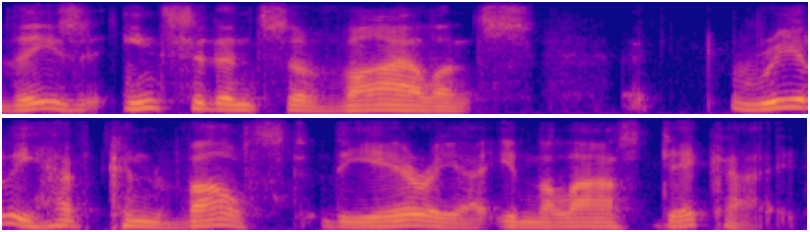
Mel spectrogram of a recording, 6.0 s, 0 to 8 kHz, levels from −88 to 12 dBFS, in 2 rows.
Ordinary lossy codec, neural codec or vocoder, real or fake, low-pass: Opus, 16 kbps; none; real; 7.2 kHz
